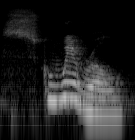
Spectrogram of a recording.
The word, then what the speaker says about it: squirrel: bowl, R, R, R, because we say squirrel, squirrel, squirrel. And then it's a dark L at the end. Push the tongue up to the top of your mouth.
